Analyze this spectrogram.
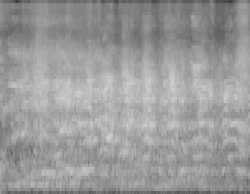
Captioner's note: audience laughing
